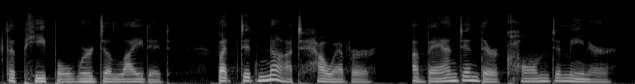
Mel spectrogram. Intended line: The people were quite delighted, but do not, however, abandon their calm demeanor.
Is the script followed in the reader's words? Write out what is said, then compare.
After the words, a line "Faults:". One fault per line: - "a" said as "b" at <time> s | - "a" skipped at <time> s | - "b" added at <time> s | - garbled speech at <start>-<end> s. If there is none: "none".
The people were delighted, but did not, however, abandon their calm demeanor.
Faults:
- "quite" skipped at 0.9 s
- "do" said as "did" at 2.4 s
